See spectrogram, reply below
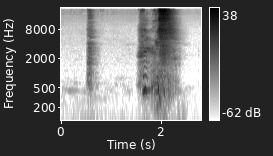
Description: I haven't been able to stop sneezing today. I've sneezed up to 45 times in a row. I think I have the flu.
